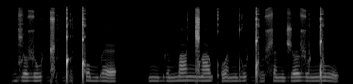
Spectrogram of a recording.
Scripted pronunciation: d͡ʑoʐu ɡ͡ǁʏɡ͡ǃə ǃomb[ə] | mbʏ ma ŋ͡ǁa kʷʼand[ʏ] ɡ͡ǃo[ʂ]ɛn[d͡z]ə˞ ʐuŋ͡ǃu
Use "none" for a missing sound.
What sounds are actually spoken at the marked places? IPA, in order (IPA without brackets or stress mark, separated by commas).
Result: ɛ, u, ʂ, d͡ʒ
